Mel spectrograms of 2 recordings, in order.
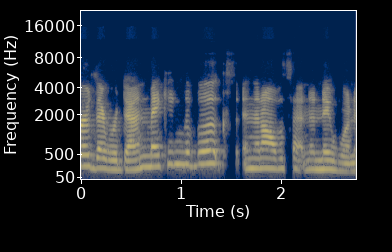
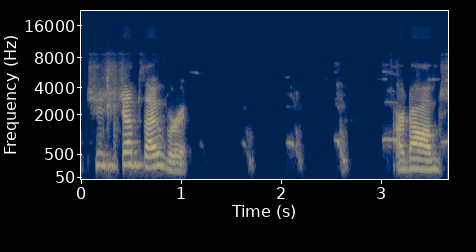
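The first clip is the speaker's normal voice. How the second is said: ordinary talk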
